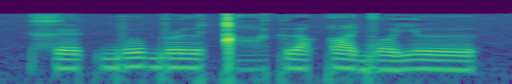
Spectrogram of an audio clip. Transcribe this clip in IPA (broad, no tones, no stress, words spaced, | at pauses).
xøːkbubɹɯː ǃɑ̤kɯː qʷiɡwo jɯː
